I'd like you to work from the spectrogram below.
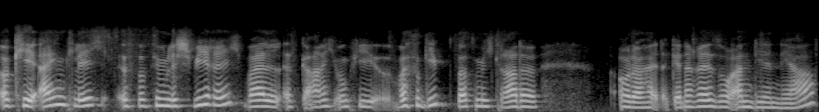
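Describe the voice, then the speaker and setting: Her voice has a dark, mellow tone. The woman speaks at a fairly high pitch. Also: ordinary pitch variation. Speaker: podcast co-host. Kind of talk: casual chat.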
